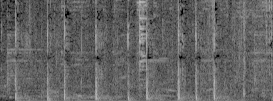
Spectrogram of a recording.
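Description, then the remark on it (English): A rhythmic patterned secret knock on the door of a house, around nine sharp raps in a steady beat, played over a low background hum. “It's a special beat knock that only Ezra knows.”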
